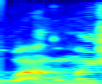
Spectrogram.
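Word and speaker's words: वाङ्मय: तो वांग्मय शब्द देखिए, वांग्मय कैसा है, ग कहीं दिखाई नहीं देता लेकिन उच्चारण है जो ड को ऐसा एक किया हुआ है।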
